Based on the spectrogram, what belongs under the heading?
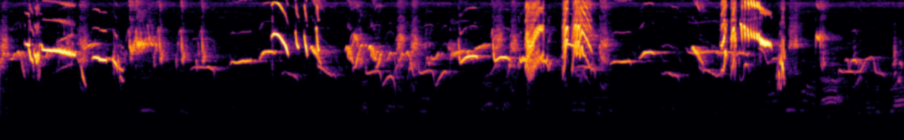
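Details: Oriental magpie-robin, a fighting bird, singing to provoke other magpie-robins: a loud, varied stream of high whistles, sharp chips and buzzy rattles, with rising and falling notes and mimicked phrases, continuous throughout.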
